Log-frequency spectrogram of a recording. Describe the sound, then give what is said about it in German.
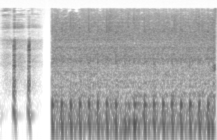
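Two short thuds, a brief pause, then a motorcycle engine rumbles loudly, its steady throbbing pulse chugging along without a break until the end. “Wirklich, das keine Rumpeln Ahnung. Eines Motorradmotors.”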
